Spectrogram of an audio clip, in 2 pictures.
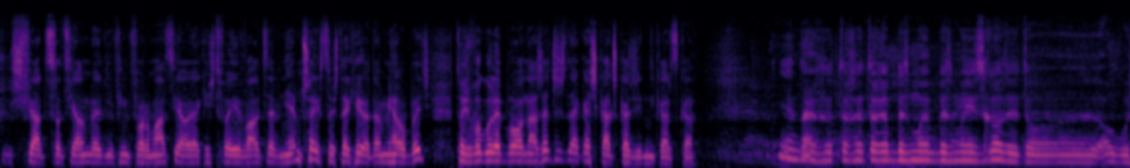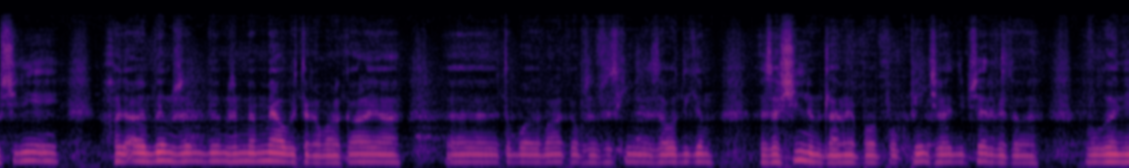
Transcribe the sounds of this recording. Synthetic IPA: ɕfʲjat̪sɔt̪sʲjalmɛd̪ʲjufinfɔɾmat̪sʲjaɔjakʲeɕt̪fɔjejvalt̪sɛvɲɛmʂɛxt̪sɔɕt̪akʲɛɡɔt̪amːʲjawɔbɘt͡ɕt̪sɔʑvɔɡulɛbɘwɔnaʐɛt͡ʂt͡ʂɨt̪ɛjakaɕkat͡ʂkad͡ʑɛnːikaɾska | ɲɛt̪a̰kt̪ɾɔxɛt̪ɾɔxɛbɛzmɔjbɛzmɔjejzɡɔd̪ɘt̪ɔ | ɔɡwɔɕilʲi | xɔt͡ɕa̰lɛvʲjɛmʐɛvʲjɛmʐɛmʲjamʲjawabɘt͡ɕt̪akavalkaalɛja | t̪ɔbɨwavalkapʂɛd̪ɛfʂɘst̪kʲimzavɔd̪ɲikʲɛmzaɕilnɘmd̪lamɲɛpɔpɔpʲjeɲt͡ɕɔlɛt̪ɲipʂɛɾvʲjɛt̪ɔvɔɡulɛɲɛ

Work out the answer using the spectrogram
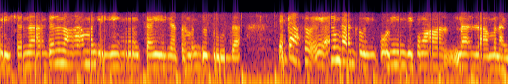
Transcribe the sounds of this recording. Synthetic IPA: iːʃɐnɐɡɐnonːɐŋamɐɡḭːɡɪŋkɐhiːnɐt̪ɐmɐɡ̚d̪ud̪uːd̪ɐ | ʔɛkaːsoʔɛʔɐnoŋɡaːɡɐwɪnkohɪnd̪iːkomɐnala̰ːmɐnɐ

